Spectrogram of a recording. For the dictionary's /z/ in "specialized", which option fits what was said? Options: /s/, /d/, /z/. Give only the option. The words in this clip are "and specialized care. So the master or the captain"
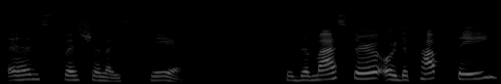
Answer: /s/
